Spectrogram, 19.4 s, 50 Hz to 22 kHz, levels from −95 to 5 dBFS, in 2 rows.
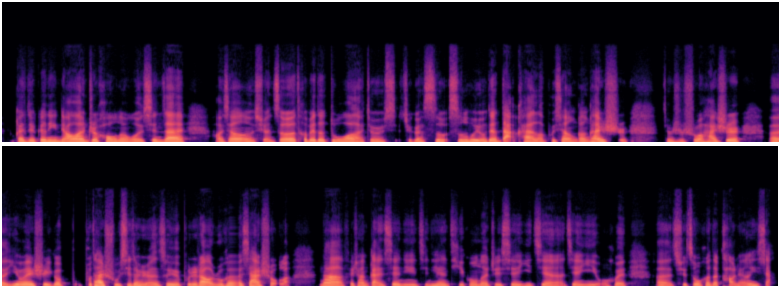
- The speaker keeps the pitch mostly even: Yes, narrow, 2.3 semitones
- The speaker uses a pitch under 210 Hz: Yes, high, 200 Hz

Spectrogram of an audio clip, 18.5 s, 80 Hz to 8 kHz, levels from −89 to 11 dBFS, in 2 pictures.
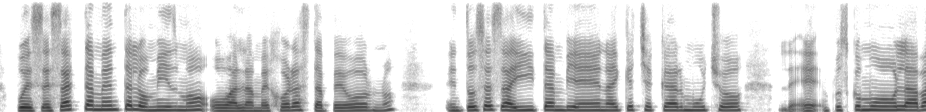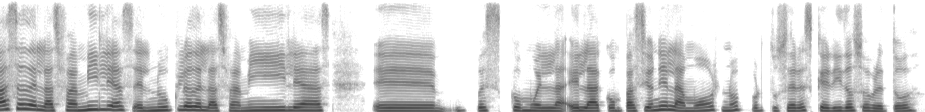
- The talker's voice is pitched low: No, high, 230 Hz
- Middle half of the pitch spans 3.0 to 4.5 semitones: Yes, average, 3.6 semitones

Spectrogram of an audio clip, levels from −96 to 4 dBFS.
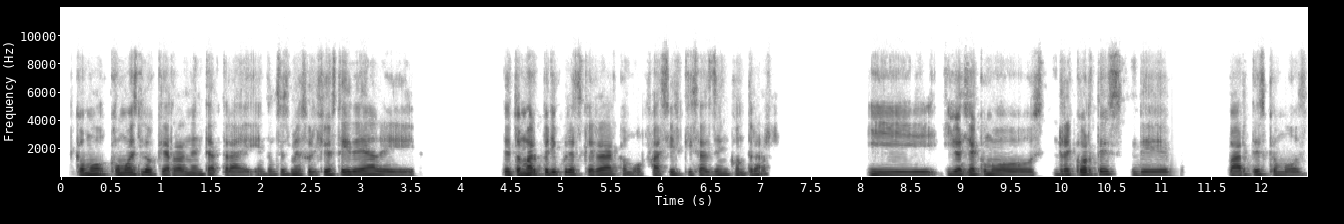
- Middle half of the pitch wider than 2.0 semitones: Yes, narrow, 2.5 semitones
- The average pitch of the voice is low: Yes, low, 125 Hz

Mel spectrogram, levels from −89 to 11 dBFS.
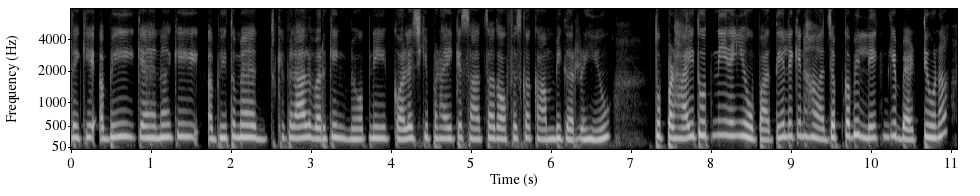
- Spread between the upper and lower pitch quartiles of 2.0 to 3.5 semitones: Yes, narrow, 2.5 semitones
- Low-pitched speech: No, very high, 250 Hz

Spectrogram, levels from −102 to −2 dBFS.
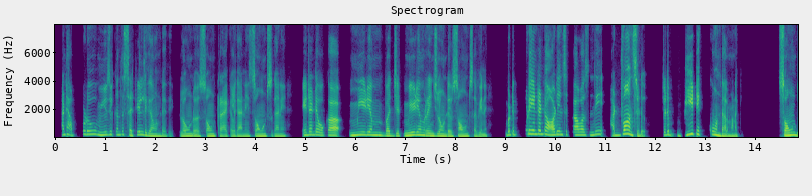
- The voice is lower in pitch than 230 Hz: Yes, medium, 185 Hz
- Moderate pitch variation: No, wide, 9.0 semitones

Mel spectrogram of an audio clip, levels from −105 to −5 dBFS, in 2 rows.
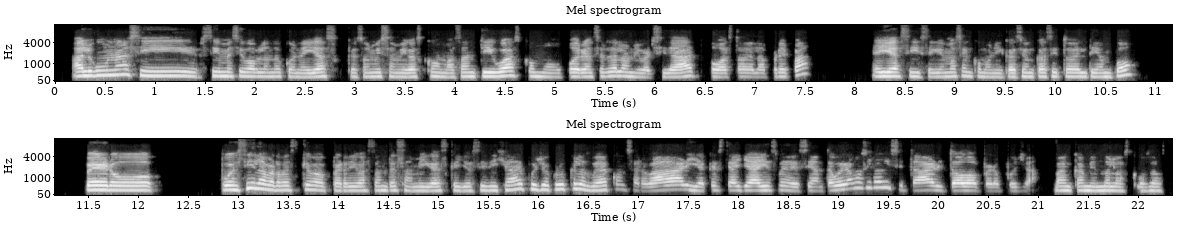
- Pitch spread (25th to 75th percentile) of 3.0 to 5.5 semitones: No, narrow, 2.5 semitones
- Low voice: No, high, 200 Hz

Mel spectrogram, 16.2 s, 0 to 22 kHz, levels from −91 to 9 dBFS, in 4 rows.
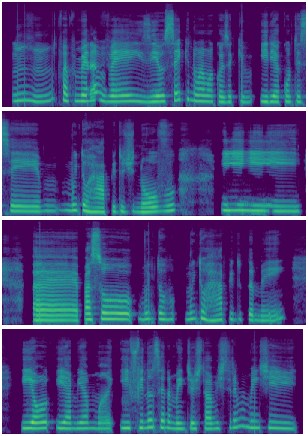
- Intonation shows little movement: Yes, narrow, 2.3 semitones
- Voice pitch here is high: Yes, high, 220 Hz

